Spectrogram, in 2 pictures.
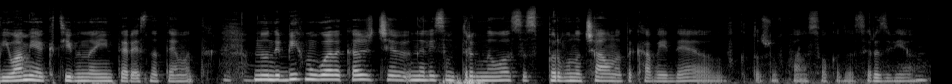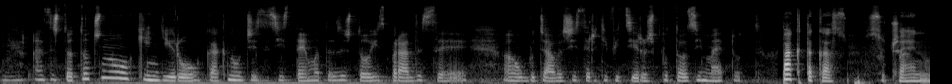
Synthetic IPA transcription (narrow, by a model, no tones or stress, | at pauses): bilˠamiɐkt̪ivnəiint̪ɛɾɛsnət̪ɛmət̪ə̥nonɛbixmoɡlˠad̪ɐkaʒət͡ʃɛnɐlisəmt̪ɾɤɡnəlˠəsɐspəɾvonɐt͡ʃalˠnət̪ɐkʰavəid̪ɛjə̰vft̪ɔt͡ʃnʊfkva̰nɐsɔkəd̪ə̰sɛɾɐzvijəazɐʃt̪ɔt̪ɔt͡ʃnʊkʲind̪ʲiɾokaknɐut͡ʃizɐsist̪ɛmət̪əzɐʃt̪ɔizbɾad̪ɐsɛ̰obut͡ʃavəʃisɐɾt̪ifit̪siɾəʃpot̪ɔzimɛt̪ot̪ | pakt̪ɐkaslˠut͡ʃajno̰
